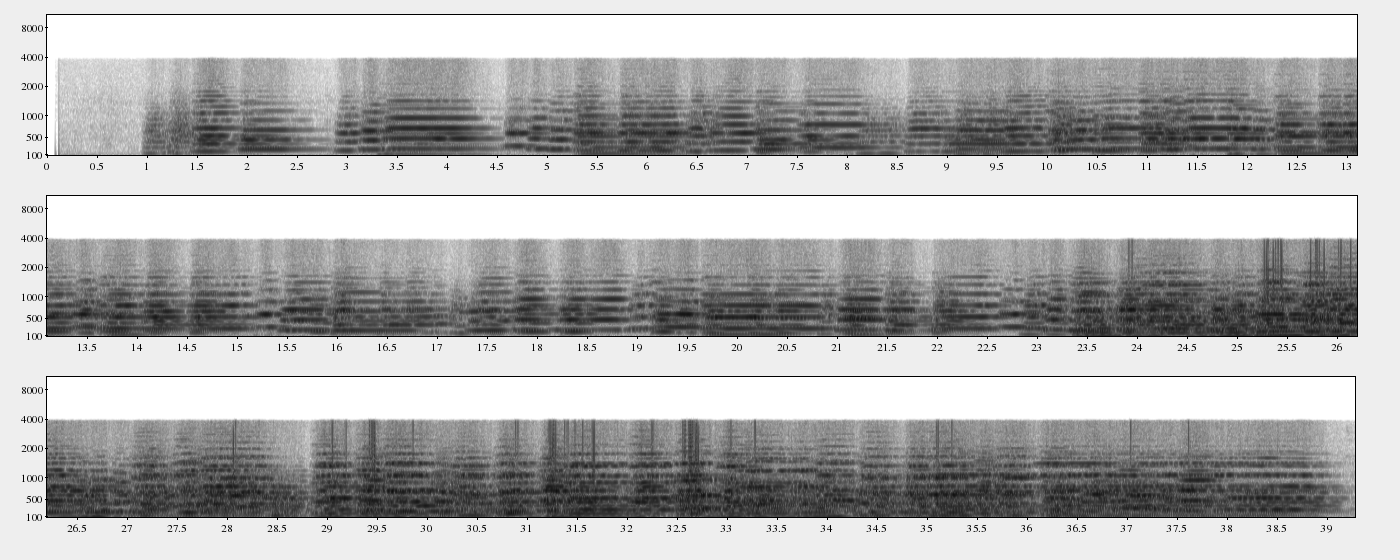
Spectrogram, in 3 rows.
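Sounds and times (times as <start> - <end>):
trombones playing modern music: 0.9 - 39.2.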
